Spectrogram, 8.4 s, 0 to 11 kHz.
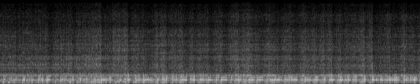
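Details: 1986 Johnson 4 hp Seahorse two-stroke outboard after cleaning water passages for overheating: smooth, even buzz settling to steady pitch after a brief rise, no misses or knocks; head temperature down from almost 190 to about 80–120.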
